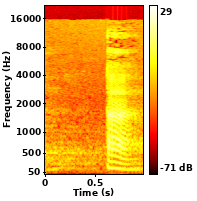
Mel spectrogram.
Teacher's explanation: huruf hamzah itu huruf syiddah dan jahar, keluar dari pangkal tenggorokan, a tipis, ya.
